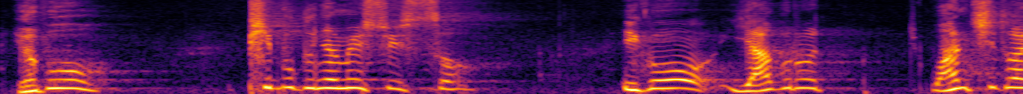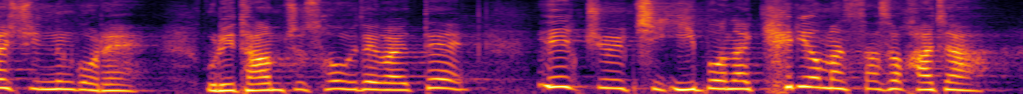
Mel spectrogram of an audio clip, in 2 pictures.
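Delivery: high-pitched, eager rush of news; fussing excitedly at his wife. Retold or imitated. Husband excitedly tells wife the good news, high and eager. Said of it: "호들갑 떨면서 말했죠".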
